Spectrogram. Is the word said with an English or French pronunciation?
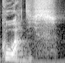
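French. It is said with a French pronunciation.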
